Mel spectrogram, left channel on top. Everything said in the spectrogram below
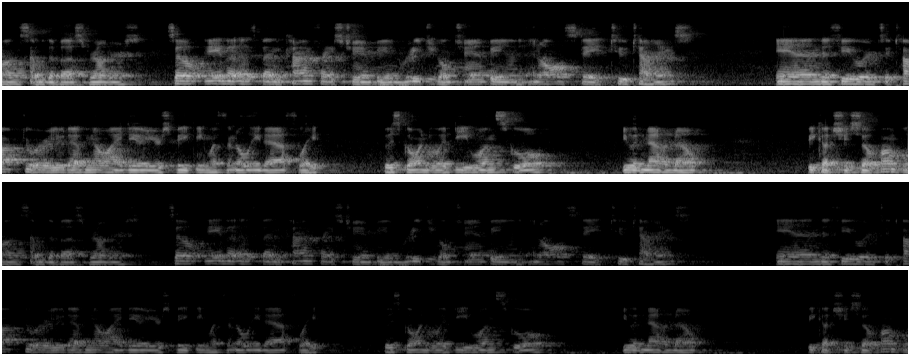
some of the best runners. So Ava has been conference champion, regional champion, and all-state 2 times. And if you were to talk to her, you'd have no idea you're speaking with an elite athlete who's going to a D1 school. You would never know because she's so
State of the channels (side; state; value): right; quieter; 16.7 dB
